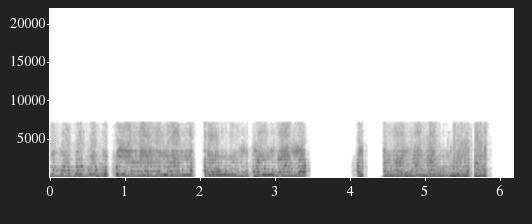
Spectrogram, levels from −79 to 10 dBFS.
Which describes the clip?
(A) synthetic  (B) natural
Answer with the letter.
A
